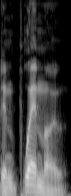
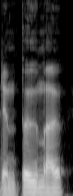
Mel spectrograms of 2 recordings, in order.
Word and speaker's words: Mbeumo: I've done it myself, there's 3 ways I've said his name over the course of his career. The 0.5 is for the native pronunciation that no one can ever nail. But the 3, I've had Mbeumo, I've had Mbeumo, I've had Mbomo.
